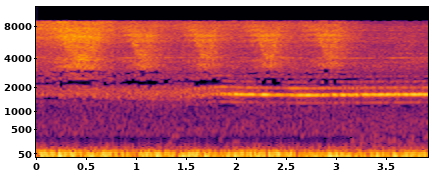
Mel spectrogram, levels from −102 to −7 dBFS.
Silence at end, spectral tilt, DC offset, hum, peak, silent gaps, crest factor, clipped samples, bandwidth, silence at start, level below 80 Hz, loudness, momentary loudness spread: 0 s; 1.5 dB/octave; 0.4%; none; -4 dBFS; none; 16 dB; under 0.1%; 9.4 kHz; 0 s; -26 dBFS; -20 LUFS; 7 LU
